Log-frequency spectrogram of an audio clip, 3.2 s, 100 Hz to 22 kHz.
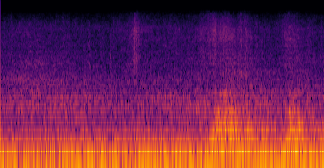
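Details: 1995 Chevy Camaro V8 after a no-crank fault: deep, loud rumble swelling and easing with throttle, strong and even, no knocks or misses; healthy revving.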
